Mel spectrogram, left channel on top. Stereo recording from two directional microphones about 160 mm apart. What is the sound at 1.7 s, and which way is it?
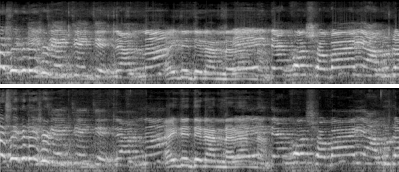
Speech, 35° right (ahead or behind).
